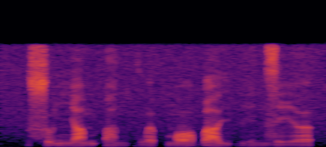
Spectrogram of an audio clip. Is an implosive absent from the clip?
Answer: no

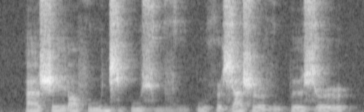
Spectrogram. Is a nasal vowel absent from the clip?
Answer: yes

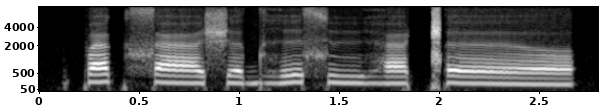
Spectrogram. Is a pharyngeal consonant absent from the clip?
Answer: yes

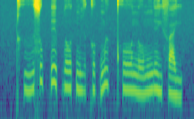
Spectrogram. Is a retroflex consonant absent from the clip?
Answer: yes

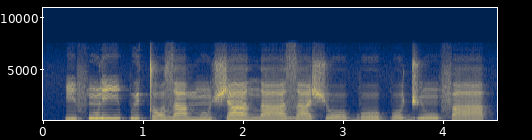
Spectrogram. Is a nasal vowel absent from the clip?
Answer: no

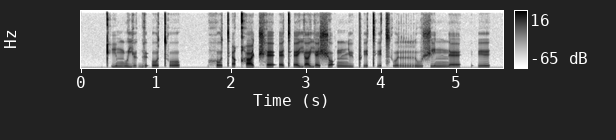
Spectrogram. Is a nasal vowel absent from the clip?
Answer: yes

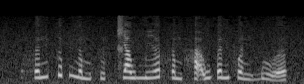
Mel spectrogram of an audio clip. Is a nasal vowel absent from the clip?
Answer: yes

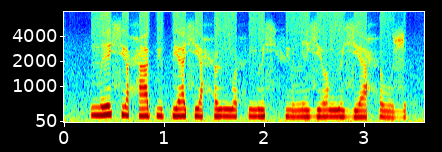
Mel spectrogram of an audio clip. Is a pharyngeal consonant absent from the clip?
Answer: no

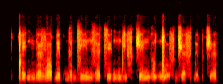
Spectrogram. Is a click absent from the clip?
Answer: no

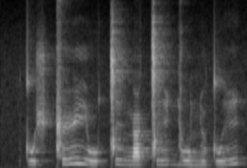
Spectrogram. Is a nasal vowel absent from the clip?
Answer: yes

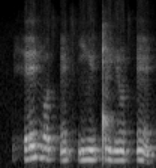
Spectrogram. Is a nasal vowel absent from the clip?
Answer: no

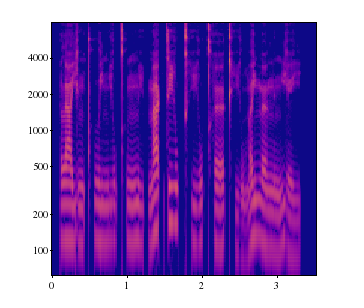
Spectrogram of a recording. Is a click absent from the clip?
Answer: yes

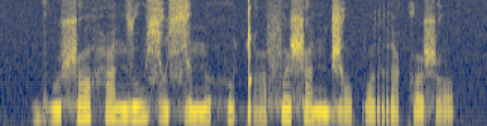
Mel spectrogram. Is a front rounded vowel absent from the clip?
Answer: yes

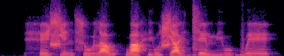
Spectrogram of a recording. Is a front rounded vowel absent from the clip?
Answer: yes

